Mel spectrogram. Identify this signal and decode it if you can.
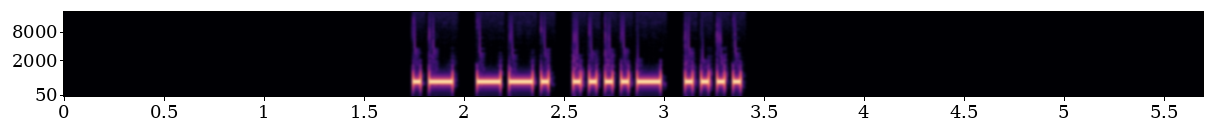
Morse code, heard as a keyed tone, about 30 wpm, 700 Hz. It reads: AG4H
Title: USA Call Signs - 4 Characters - Repeated 2x - 30wpm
